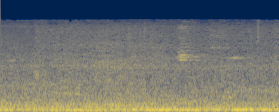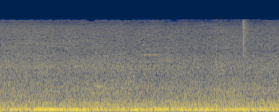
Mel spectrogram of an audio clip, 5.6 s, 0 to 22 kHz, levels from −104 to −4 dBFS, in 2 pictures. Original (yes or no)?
yes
